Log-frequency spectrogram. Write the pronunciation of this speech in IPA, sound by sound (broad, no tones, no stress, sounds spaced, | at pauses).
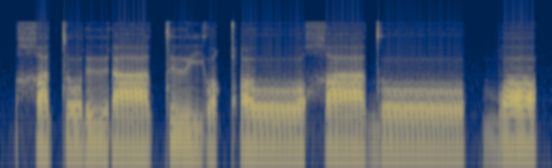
χ a t o ɾ ɨ ɾ aː t ɨ j o qʼ oː χ aː d̪ oː | b ɒ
